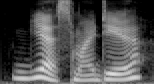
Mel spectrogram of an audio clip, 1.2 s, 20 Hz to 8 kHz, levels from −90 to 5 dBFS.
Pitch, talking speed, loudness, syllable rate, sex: 215 Hz, 155 wpm, -16 LUFS, 3.1 syllables/s, female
